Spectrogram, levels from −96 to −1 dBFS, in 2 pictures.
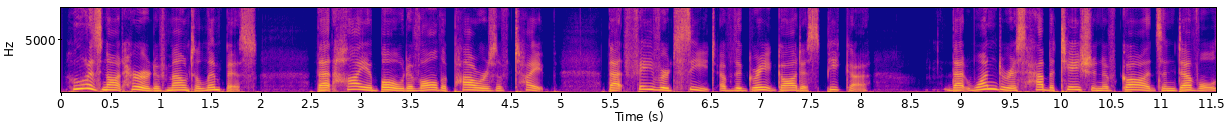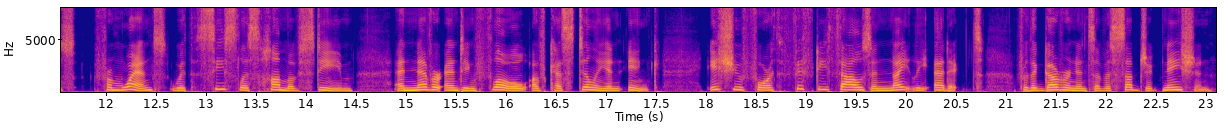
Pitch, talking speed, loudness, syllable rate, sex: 215 Hz, 150 wpm, -17 LUFS, 4.6 syllables/s, female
